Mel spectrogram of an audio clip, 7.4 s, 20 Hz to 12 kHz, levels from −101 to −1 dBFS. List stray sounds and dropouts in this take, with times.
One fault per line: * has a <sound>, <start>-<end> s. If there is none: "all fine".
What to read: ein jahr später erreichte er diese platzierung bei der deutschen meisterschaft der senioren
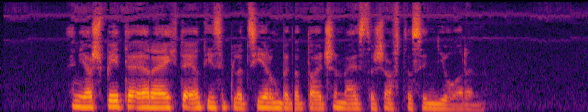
* has a dropout, 3.6-3.7 s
